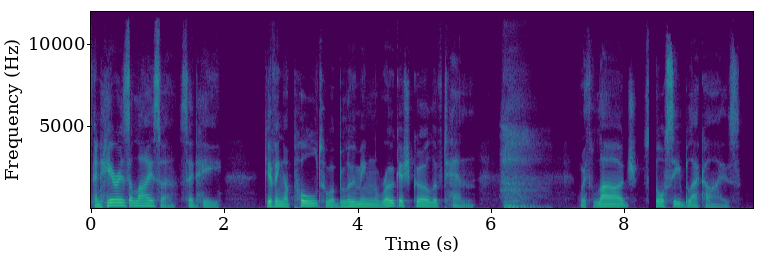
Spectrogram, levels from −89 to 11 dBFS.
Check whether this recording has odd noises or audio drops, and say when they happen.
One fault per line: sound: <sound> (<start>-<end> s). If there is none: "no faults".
sound: sigh (6.1-6.9 s)
sound: dropout (8.4-8.5 s)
